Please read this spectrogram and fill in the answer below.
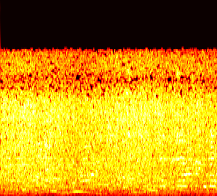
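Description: Steady rushing and splashing of fountain water in the ride's pool, with many overlapping voices of a crowd of adults and children chattering over it.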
